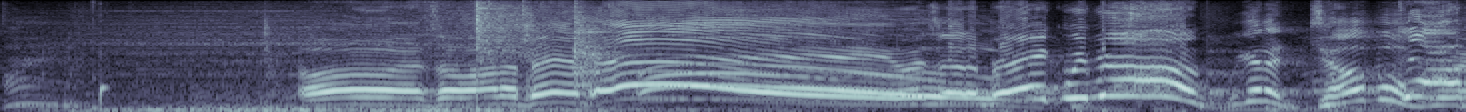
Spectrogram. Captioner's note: cheering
